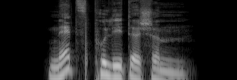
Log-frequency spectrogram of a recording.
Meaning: strong dative masculine/neuter singular of netzpolitisch
- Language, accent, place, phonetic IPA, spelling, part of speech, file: German, Germany, Berlin, [ˈnɛt͡spoˌliːtɪʃm̩], netzpolitischem, adjective, De-netzpolitischem.ogg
